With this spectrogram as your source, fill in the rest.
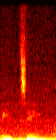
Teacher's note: you should put a stronger stress right on the word 18 on the second syllable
